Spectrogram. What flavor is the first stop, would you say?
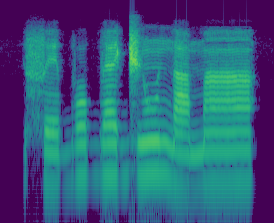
plain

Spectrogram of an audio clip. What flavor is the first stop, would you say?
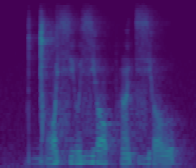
click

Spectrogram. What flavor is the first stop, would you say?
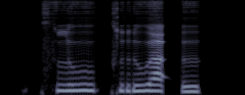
aspirated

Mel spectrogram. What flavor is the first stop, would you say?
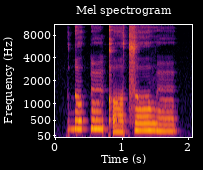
implosive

